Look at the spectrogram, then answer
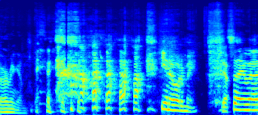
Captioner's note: laughs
